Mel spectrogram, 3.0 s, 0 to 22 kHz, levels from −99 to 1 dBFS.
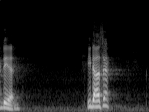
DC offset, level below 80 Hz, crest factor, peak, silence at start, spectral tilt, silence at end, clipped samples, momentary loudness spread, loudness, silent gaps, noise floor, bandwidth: under 0.1%; -68 dBFS; 20 dB; -10 dBFS; 0 s; -9.5 dB/octave; 0.8 s; under 0.1%; 15 LU; -28 LUFS; none; -70 dBFS; 5.4 kHz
